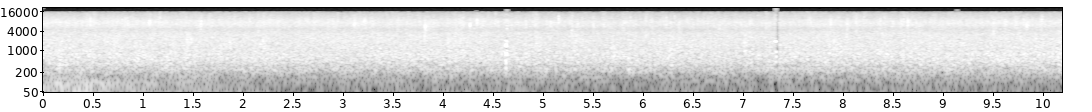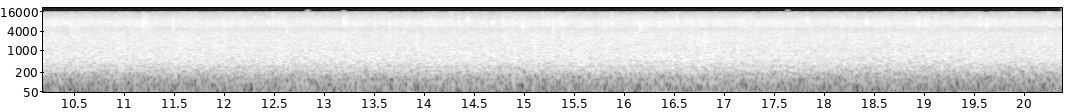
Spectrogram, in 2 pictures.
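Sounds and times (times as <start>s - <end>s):
rain storm: 0.0s - 20.3s.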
